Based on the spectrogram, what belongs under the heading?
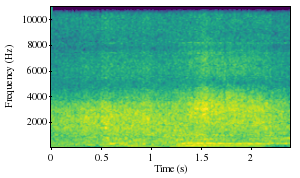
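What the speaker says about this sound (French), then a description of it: "Vous avez entendu le bruit des moteurs de la 7? Ça fait un bruit, hein?" Alpine Renault race car engines at the 1978 Le Mans 24 Hours, a steady droning engine note rising in pitch, heard at moderate distance amid track ambience, no talking.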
